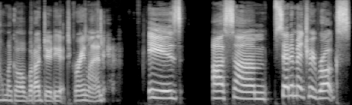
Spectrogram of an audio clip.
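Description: In an Australian accent, a woman talks at a fairly quick pace with very wide pitch swings, her dry sound with no echo set against a quiet background. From Australia (Sydney). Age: 20s. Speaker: geoscience podcast host. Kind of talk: casual chat. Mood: enthusiastic, wondering. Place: studio. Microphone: studio mic.

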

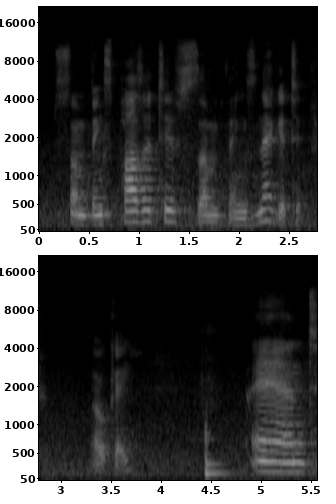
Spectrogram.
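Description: Her very deep, low voice carries vocal fry and lively intonation as a woman speaks amid audible room echo. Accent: American. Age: 60s. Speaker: public commenter at city council. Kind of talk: public comment. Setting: city council meeting.

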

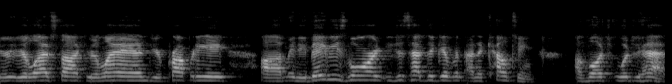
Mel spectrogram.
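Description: Over a quiet background, a man uses a raised, projected voice with a bright, sharp tone and a monotone, flat delivery. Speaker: ministry session host. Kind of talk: teaching talk. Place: home room. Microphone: webcam.

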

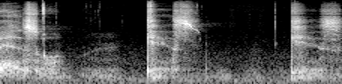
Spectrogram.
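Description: Whispering comes from a woman. Her pace is very slow. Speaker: ASMR creator. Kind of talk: ASMR trigger words. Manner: whispered. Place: home room. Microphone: studio mic.

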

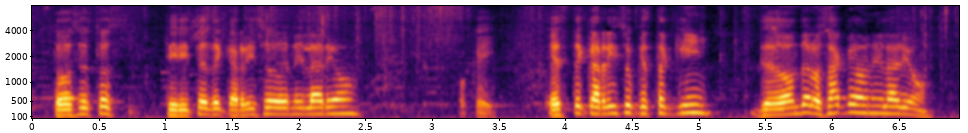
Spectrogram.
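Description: Faint music plays in the background as a man with a high pitch and ordinary pitch variation speaks at a fairly quick pace, with long, frequent pauses. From northern Mexico, Sabinas area; northern Mexico. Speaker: YouTube vlogger. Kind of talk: casual field interview; vlog direct-to-camera address. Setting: outdoors outside a house. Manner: animated.

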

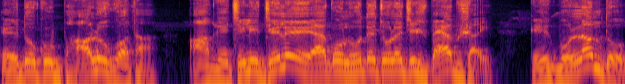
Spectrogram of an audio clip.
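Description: A man's cartoonish character voice at medium pitch, with very wide pitch swings at a moderate pace. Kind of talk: cartoon dub acting. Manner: loud, familiar, patronizing.

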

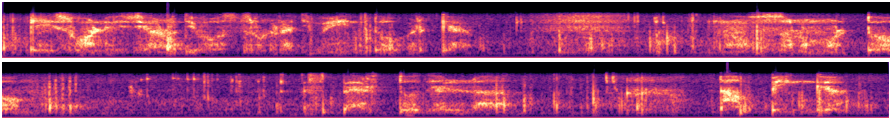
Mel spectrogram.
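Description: Loud background noise fills the recording. A man talks at a very slow pace. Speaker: ASMR creator. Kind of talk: ASMR whisper video.

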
